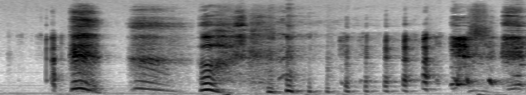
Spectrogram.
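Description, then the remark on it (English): A series of loud, theatrical gasps, breathy and drawn out, interspersed with quick chuckling breaths and short vocal bursts, clear with no words spoken. “I've got the sexy gasp.”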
